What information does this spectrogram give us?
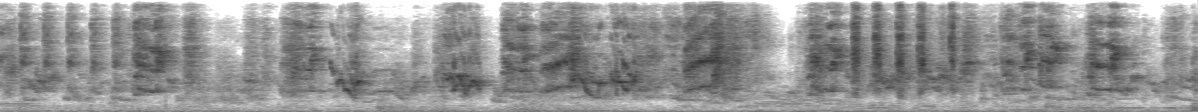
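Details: Caged breeding budgerigars chirping while eating food: continuous busy chatter of overlapping scratchy squawks and chirps from several birds, without pauses.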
